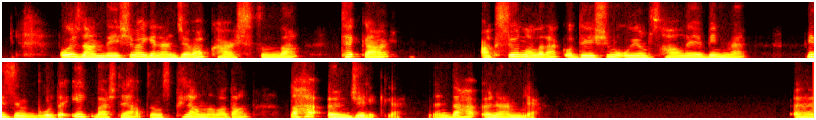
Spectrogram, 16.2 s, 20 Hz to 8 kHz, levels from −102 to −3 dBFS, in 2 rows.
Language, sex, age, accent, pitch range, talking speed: Turkish, female, 20-39, native, 195-255 Hz, 90 wpm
